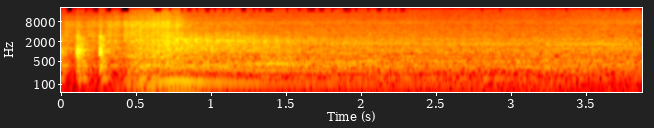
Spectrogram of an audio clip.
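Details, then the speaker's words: 2007 Acura TSX 6-speed manual, freshly reassembled after maintenance, new Valvoline 5W20 oil, first start: a couple of quick cranking pulses, catches at once without hesitation and settles to an even idle; normal engine start. "And started basically not much of a hiccup. Without hesitation."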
